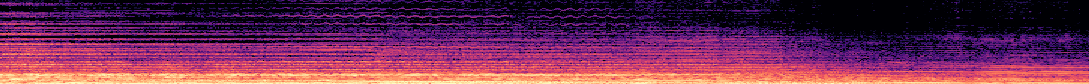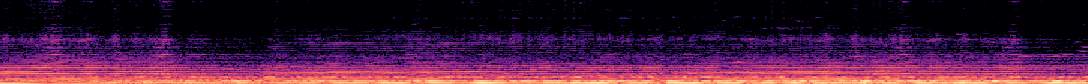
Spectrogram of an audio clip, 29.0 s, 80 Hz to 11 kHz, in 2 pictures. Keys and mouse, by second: 2.0-3.1 drag, 3.7 ctrl+alt+shift+click, 4.2-5.6 ctrl+alt+drag, 5.7-7.6 alt+drag, 8.0 alt+click, 9.5-11.8 drag, 14.4-15.9 drag, 16.4 click, 17.7-20.7 drag, 24.4 ctrl+s, 25.0 ctrl+alt+click, 25.6-27.4 alt+drag.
